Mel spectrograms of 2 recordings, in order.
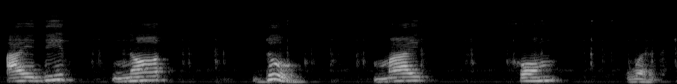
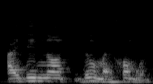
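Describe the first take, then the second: First: Very slow, one word at a time; teacher spelling out a sentence word by word; slow dictation. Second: Said in the usual way. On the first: Shown as a demonstration. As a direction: stretch each word, long pause after it. Teacher dictates sentence while writing it.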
